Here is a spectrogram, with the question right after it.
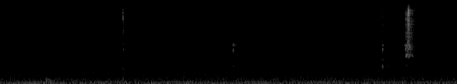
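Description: A Chinese-import fountain pen with a large number 8 nib being opened, a few faint, sparse clicks and snaps in a quiet room, with one sharper click near the end.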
